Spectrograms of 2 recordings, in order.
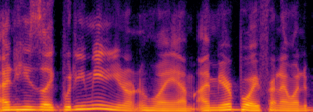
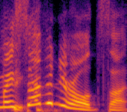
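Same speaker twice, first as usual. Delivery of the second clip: scream, pitched higher. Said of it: "So she's screaming".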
